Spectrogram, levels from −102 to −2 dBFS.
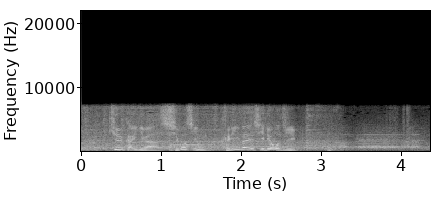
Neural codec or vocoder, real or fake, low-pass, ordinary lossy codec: none; real; 7.2 kHz; none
